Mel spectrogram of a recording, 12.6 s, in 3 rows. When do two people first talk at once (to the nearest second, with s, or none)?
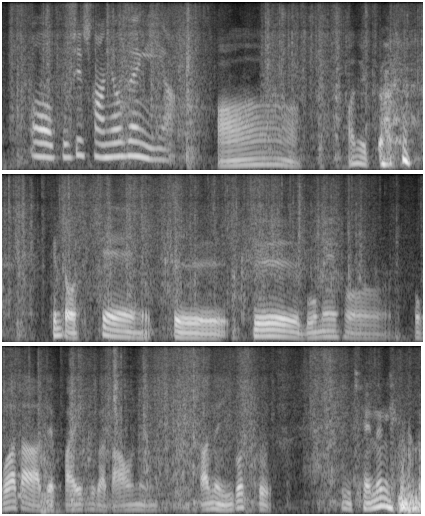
none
